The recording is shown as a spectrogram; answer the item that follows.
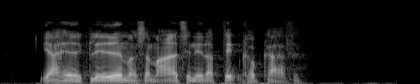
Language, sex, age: Danish, male, 39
